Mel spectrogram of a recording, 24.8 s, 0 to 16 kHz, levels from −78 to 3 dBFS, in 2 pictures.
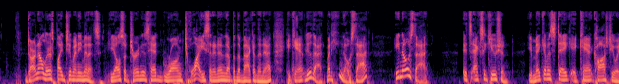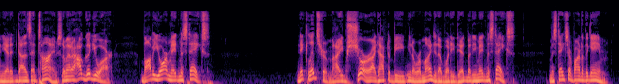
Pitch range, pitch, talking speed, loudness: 95-130 Hz, 110 Hz, 205 wpm, -20 LUFS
